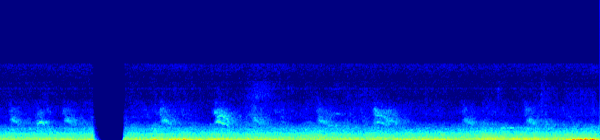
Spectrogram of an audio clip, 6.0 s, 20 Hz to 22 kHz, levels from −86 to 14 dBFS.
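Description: At 0.93 s the sound stalls for about a third of a second, until 1.26 s, in a call audio freeze. Packets were likely held up and the jitter buffer ran dry, so the last sound smears briefly, then drops to silence before resuming where it left off, now running about 0.31 s later.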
